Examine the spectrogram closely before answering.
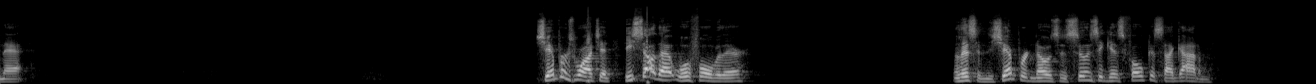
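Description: An elderly man speaks with animation into a microphone, with pauses between phrases.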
